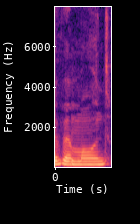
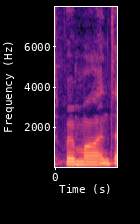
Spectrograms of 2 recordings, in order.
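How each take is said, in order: First: "Vermont" ending like the word "mount"; Vermont said as "ver-MOUNT". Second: "Vermont" with open "ah" before the "nt"; Vermont said as "ver-MAHNT". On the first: Vlogger tells viewers both versions match, "Vermont" as ver-MOUNT. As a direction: rhyme "Vermont" with "amount". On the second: Vlogger tells viewers both versions match, "Vermont" as ver-MAHNT. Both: Shown as a demonstration. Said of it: "are the same thing".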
